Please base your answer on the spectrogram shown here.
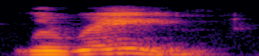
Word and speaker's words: Lorane: And it's the second syllable of my name. It's Rain, Lorraine.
